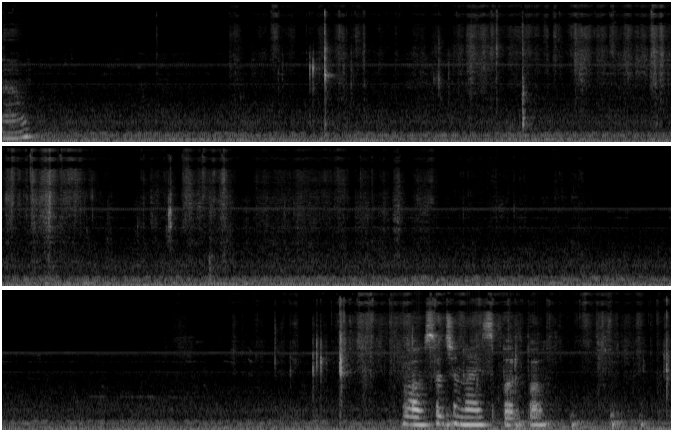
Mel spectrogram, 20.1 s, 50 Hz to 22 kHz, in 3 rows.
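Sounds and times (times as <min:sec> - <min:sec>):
low steady hum: 0:00.0 - 0:20.0
soft rustling: 0:02.2 - 0:12.6, 0:15.1 - 0:20.0.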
